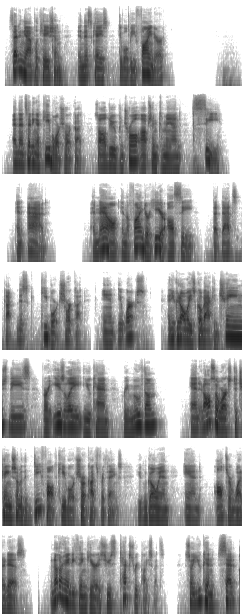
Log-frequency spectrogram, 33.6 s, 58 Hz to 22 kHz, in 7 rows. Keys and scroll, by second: 0.9 f, 2.2 Down, 2.9 Down, 3.4 Return, 8.5 ctrl+alt+super+c, 17.1 ctrl+alt+super+c.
